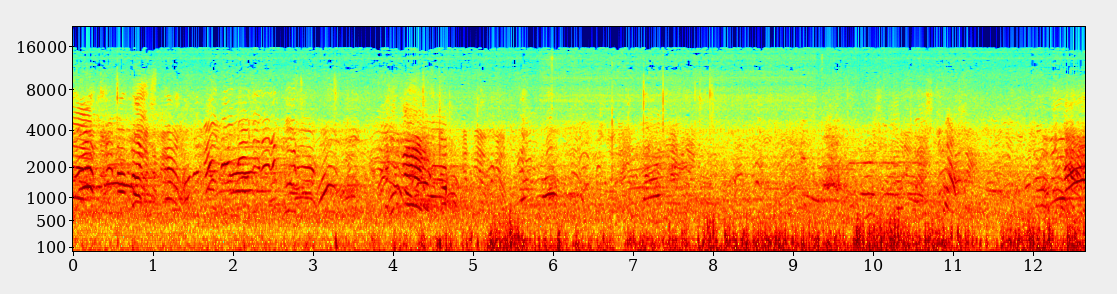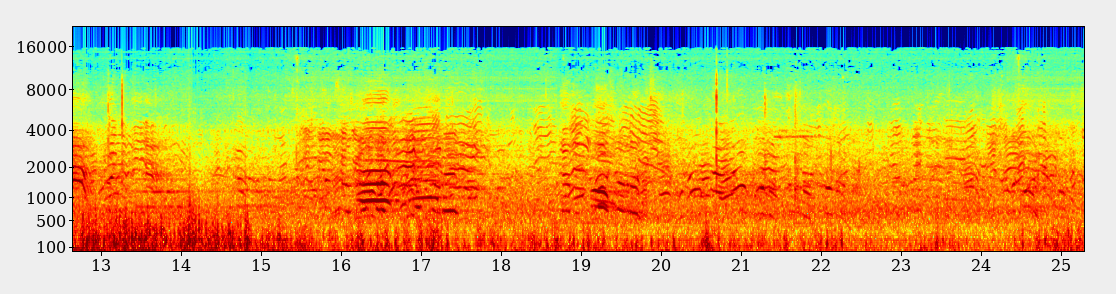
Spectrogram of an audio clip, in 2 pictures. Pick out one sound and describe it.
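Young women shout and call to each other outdoors across an open field.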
